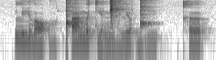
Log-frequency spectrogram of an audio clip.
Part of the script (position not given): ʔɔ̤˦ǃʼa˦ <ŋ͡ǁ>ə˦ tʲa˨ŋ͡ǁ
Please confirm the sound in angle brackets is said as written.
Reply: no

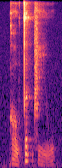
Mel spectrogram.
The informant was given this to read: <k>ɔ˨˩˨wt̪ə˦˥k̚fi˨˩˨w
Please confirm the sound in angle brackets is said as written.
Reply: yes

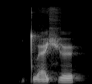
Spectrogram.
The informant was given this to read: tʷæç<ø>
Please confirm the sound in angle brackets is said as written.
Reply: yes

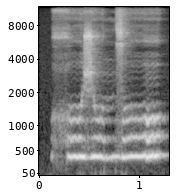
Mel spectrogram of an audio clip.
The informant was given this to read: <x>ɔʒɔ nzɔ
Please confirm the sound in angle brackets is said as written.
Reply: yes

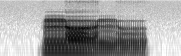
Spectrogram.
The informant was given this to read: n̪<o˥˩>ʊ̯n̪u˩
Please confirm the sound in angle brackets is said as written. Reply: yes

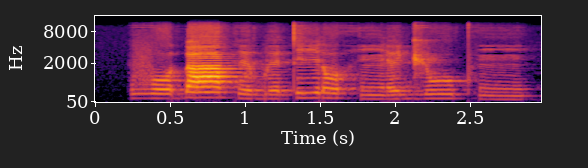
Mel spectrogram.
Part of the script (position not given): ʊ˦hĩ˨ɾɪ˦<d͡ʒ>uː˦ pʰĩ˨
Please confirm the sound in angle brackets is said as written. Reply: yes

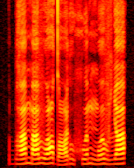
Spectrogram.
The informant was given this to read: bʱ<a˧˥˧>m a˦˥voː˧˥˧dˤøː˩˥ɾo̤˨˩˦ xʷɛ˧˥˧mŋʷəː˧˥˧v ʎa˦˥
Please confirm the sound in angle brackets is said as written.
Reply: yes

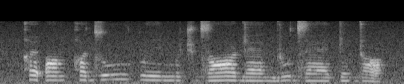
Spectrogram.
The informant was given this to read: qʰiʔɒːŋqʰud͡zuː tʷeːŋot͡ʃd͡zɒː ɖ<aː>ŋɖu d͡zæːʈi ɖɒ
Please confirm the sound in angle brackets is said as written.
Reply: no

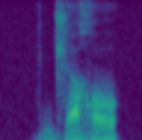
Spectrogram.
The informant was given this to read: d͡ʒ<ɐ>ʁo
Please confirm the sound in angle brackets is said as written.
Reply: yes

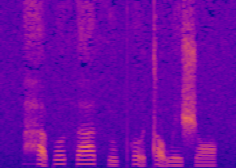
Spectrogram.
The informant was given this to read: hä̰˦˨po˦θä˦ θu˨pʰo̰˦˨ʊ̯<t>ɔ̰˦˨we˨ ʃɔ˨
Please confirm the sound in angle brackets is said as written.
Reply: yes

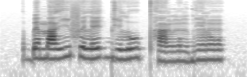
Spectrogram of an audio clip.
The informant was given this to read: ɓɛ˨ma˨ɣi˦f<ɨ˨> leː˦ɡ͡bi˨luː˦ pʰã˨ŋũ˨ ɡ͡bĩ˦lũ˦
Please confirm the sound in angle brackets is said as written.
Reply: no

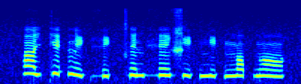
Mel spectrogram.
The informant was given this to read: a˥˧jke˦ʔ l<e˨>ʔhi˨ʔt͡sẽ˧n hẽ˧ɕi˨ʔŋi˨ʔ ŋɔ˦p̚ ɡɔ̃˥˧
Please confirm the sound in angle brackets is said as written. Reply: no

